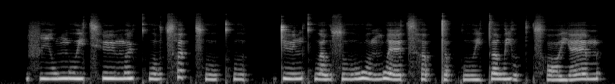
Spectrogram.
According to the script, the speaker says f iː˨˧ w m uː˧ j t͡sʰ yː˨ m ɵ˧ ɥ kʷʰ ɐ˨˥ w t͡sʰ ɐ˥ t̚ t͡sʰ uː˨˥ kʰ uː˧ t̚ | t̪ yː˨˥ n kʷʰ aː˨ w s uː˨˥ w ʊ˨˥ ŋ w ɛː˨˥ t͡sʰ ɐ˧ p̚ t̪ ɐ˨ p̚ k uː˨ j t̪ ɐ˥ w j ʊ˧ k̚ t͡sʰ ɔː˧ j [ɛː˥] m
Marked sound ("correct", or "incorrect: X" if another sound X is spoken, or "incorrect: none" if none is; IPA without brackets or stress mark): correct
